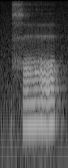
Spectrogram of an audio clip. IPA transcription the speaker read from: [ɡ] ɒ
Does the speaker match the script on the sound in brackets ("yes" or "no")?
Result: no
